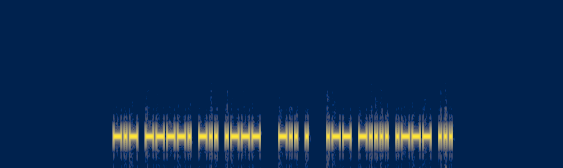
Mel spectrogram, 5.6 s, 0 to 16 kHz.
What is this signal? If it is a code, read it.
Morse code, heard as a keyed tone, about 46 wpm, 700 Hz. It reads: K9DJ DE W6JS
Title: USA Callsign DE Callsign - 4 Characters - 45wpm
